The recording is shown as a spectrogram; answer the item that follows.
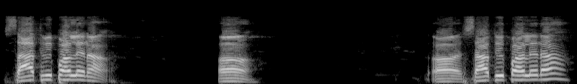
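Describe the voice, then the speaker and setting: Bihari guy teaching physics, homely chatty style, kinda high voice, dry close sound. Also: expressive, very slow, sharp tone, clear, resonant tone, no room sound. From Bihar, India. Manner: folksy, keeps checking in with students. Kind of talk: classroom exam-prep lecture.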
